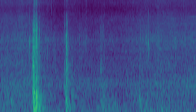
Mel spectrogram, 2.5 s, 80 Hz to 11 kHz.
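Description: A door of a 2018 Jeep Grand Cherokee is handled: a solid thud about half a second in, followed by a lighter click.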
